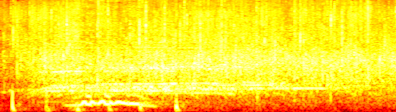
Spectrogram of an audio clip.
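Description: A crowd breaks into applause and cheering, dense steady clapping that runs throughout, with a brief vocal whoop near the start.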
